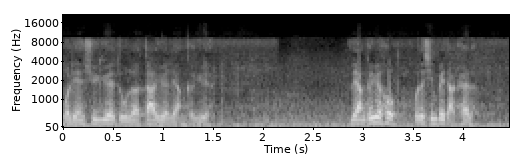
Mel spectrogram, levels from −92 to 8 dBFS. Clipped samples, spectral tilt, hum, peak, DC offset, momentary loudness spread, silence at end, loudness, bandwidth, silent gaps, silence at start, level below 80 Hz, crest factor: under 0.1%; -6.5 dB/octave; none; 0 dBFS; 0.1%; 20 LU; 0 s; -14 LUFS; 9.6 kHz; none; 0 s; -34 dBFS; 14 dB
